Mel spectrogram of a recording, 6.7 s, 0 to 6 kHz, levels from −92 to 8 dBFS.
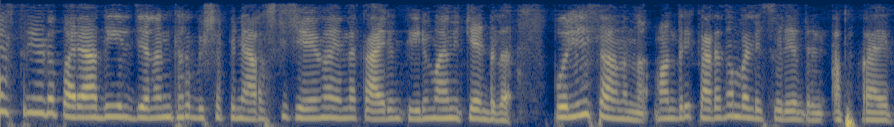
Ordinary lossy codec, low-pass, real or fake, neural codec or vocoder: none; 5.4 kHz; fake; codec, 44.1 kHz, 2.6 kbps, SNAC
